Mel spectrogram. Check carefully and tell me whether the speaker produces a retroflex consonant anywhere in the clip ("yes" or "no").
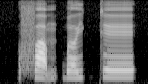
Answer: no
